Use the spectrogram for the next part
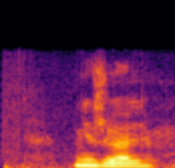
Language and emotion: Russian, neutral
